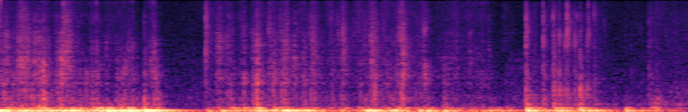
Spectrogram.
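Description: Long painted nails tap quickly on the inner panels of an opened faux leather wallet phone case with card slots and a phone compartment, lying flat. The quick, irregular taps land as soft, muffled patters over a deep, low hum.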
